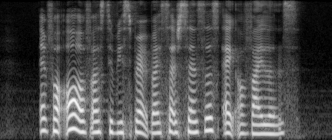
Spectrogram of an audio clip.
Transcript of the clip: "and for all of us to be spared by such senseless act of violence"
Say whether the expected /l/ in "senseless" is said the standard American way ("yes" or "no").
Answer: no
